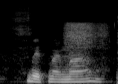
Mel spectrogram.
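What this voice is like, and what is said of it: Whispered under breath. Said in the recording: “Why'd you whisper that? Why'd you say that under your breath?”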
